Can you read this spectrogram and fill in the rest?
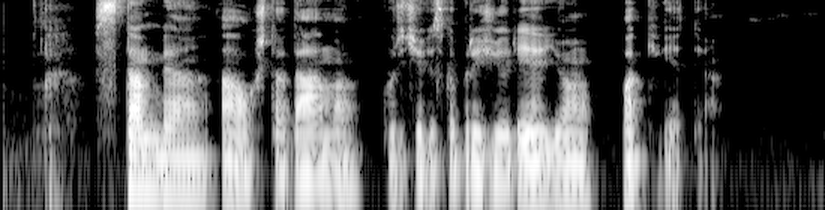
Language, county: Lithuanian, Vilnius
